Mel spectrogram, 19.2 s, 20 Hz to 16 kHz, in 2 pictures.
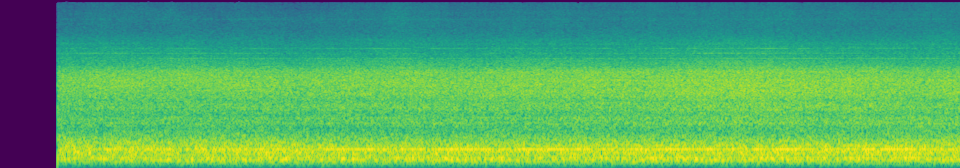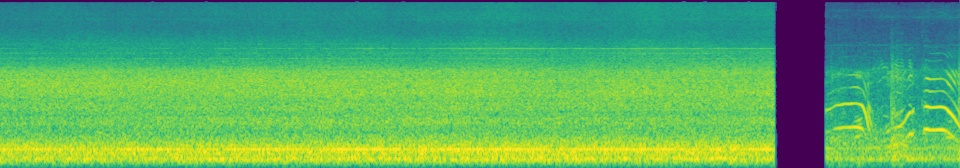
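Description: Twin jet engines of an Allegiant Airbus A320-family airliner running steadily at taxi power: an even rush with a steady low hum. It starts about half a second in and cuts off abruptly shortly before the end.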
